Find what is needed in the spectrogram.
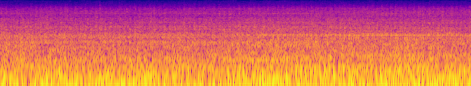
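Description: Wind buffeting the microphone of a camera on a moving motorbike, a loud steady rumble, with the bike's small engine running evenly underneath.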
